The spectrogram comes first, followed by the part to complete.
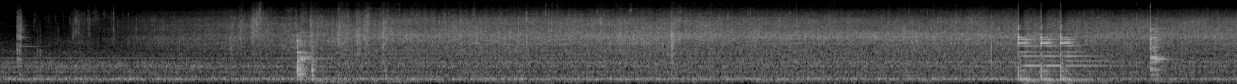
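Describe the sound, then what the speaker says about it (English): Ground brisket browning in a Dutch oven for chili, heard as a continuous close sizzle with a few metallic scrapes and clinks of a utensil stirring the meat. "The Dutch oven, we're gonna start browning the meat."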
